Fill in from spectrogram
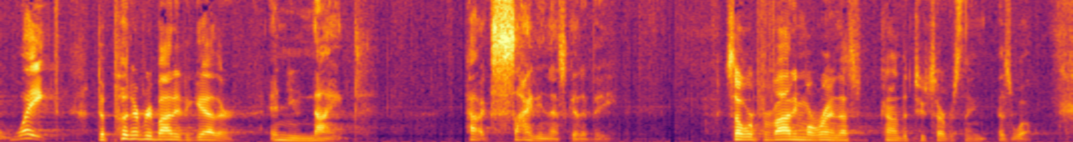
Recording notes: Recorded live at The Fellowship at Mt Juliet on September 12, 2021. MJ campus.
